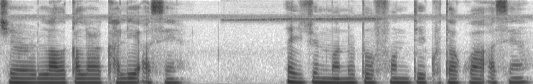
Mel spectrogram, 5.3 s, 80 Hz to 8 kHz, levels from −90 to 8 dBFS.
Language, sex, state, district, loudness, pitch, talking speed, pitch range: Nagamese, male, Nagaland, Kohima, -18 LUFS, 140 Hz, 135 wpm, 140-150 Hz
